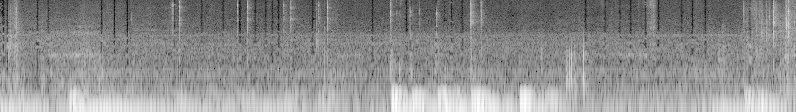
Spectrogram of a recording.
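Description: Hockey trading cards being handled and flicked through by hand: faint, scattered light clicks of card stock, with soft handling bumps from about four seconds in.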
